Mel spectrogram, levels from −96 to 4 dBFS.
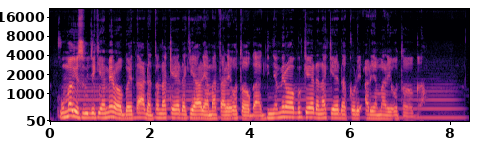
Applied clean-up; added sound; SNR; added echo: none; Wind instrument, woodwind instrument; 19 dB; none.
